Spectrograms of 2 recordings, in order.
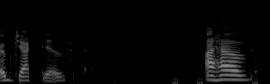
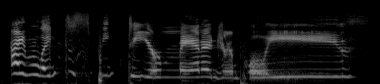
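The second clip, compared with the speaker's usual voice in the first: higher entitled Karen voice; 8 semitones higher, slower than usual. Retold or imitated. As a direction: demand the manager, entitled. Karen asks for manager.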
